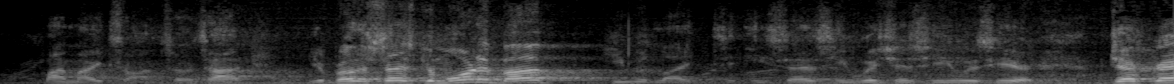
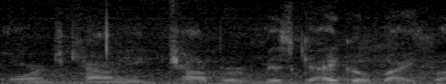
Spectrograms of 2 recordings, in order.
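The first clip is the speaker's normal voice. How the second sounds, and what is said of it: Whispering. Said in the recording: “Why are you whispering?”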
